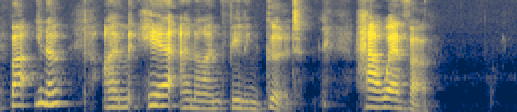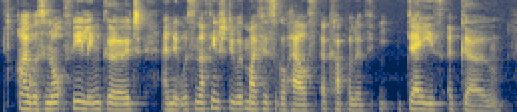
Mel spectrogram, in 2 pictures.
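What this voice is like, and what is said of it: Congested, blocked-nose voice with a cold. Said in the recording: “I've got a bit of a cold. You might be able to hear it. I can't breathe through my nose properly”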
